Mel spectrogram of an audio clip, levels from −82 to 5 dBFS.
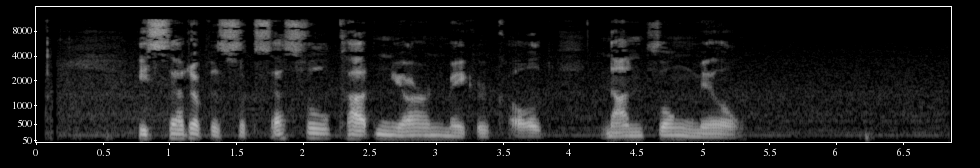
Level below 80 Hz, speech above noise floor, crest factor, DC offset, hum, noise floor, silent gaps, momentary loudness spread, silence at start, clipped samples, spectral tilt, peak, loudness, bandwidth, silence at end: -76 dBFS; 31 dB; 22 dB; under 0.1%; none; -58 dBFS; none; 12 LU; 0.4 s; under 0.1%; -3 dB/octave; -6 dBFS; -27 LUFS; 11.5 kHz; 1.6 s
